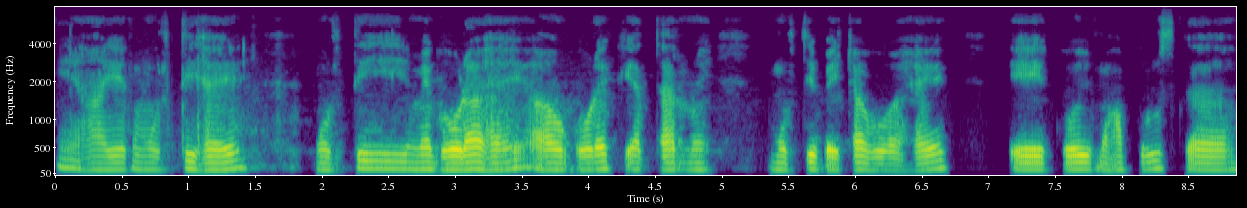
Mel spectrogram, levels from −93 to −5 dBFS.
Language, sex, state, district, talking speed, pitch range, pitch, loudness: Hindi, male, Chhattisgarh, Balrampur, 150 wpm, 115-130 Hz, 120 Hz, -19 LUFS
